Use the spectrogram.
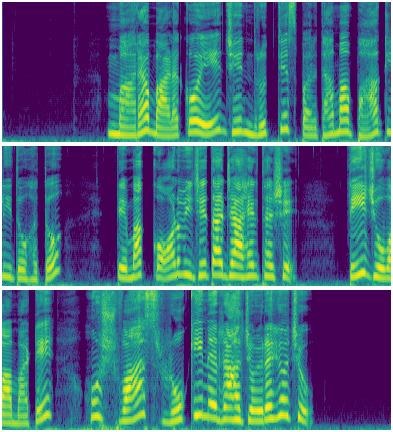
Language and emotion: Gujarati, surprised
